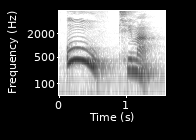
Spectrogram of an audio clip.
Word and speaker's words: última: Amou daquela vez como se fosse a última. Por quê? Porque é uma proparoxítona. Última. Última. Todas as vezes que é uma proparoxítona, ou seja, a sílaba tônica é a antepenúltima, ela vai ser acentuada.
